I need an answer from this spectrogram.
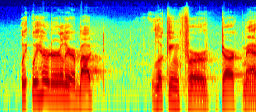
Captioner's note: voiceover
